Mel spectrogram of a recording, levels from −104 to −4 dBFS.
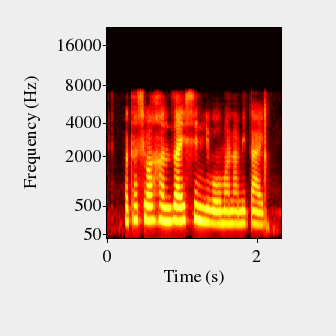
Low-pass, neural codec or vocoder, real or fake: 7.2 kHz; codec, 24 kHz, 1.2 kbps, DualCodec; fake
